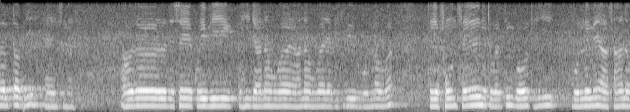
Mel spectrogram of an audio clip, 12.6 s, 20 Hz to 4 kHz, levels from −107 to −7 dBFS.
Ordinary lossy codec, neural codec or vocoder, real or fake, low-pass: none; none; real; 3.6 kHz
